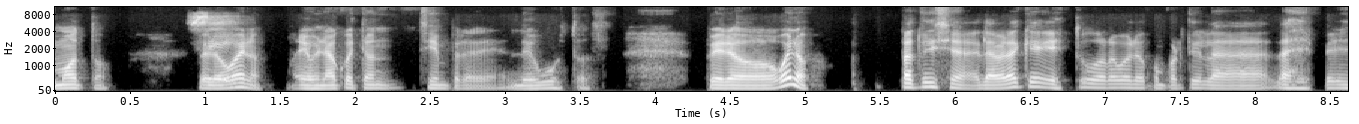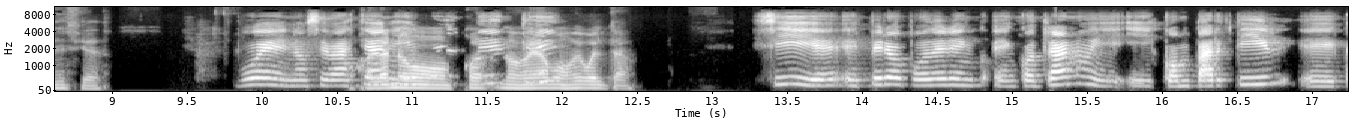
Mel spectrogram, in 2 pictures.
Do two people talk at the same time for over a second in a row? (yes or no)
yes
